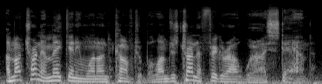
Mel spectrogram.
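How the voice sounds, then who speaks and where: A man's voice: mid-range voice, very animated, racing, fairly bright tone, slight background noise. A man playing a sincere, hurt military lieutenant in a video game, speaking earnestly and hesitantly. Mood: confused, earnest. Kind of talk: video game dialogue acting.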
